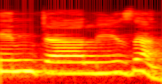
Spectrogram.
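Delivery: slow, drawn-out syllables in "intelligent"; "intelligent" slowly broken into syllables. Shown as a demonstration. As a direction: stretch out each syllable of "intelligent" to show how many. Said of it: "একাধিক".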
